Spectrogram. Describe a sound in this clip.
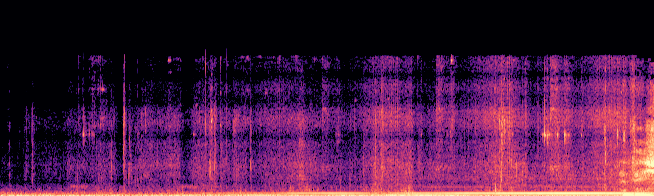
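Footsteps approach slowly on hard ground.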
